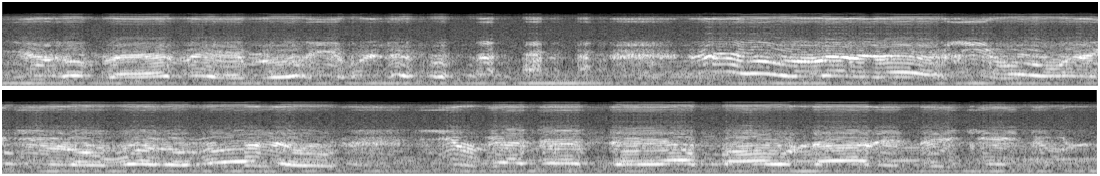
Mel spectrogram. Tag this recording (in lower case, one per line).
radio
speech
